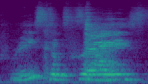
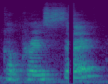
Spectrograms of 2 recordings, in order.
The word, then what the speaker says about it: caprese: is wonderful the weapon we've learned how to pronounce caprice caprese c caprese and we've learned why we don't some folks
